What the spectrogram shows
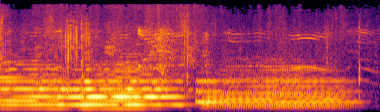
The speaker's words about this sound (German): Ich habe versucht, wenigstens einen gescheiten Ton aus dem Alphorn zu bekommen, aber das Blasen muss gekonnt sein. Ich bin diesbezüglich ein absoluter Anfänger.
